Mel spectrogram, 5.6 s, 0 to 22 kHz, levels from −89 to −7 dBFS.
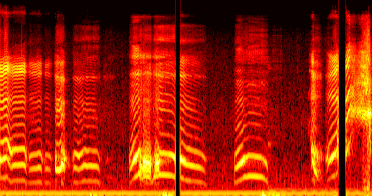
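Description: A Bluetooth stall, likely from interference delaying packets until the headphone buffer ran dry, halts playback twice: the sound drops to silence from 2.63 to 2.70 s, about 75 ms, and again from 5.08 to 5.19 s, about 112 ms, before resuming.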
